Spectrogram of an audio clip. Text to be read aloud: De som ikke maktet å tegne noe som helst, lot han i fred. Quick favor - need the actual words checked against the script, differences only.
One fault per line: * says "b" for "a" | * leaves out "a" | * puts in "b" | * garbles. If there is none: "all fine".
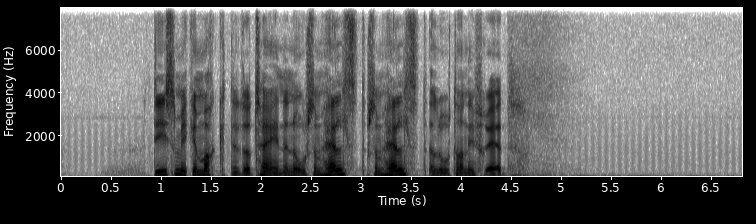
* puts in "som helst"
